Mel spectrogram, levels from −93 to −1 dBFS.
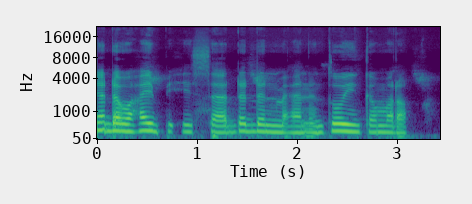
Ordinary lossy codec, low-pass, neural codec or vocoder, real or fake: none; none; vocoder, 44.1 kHz, 128 mel bands every 256 samples, BigVGAN v2; fake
